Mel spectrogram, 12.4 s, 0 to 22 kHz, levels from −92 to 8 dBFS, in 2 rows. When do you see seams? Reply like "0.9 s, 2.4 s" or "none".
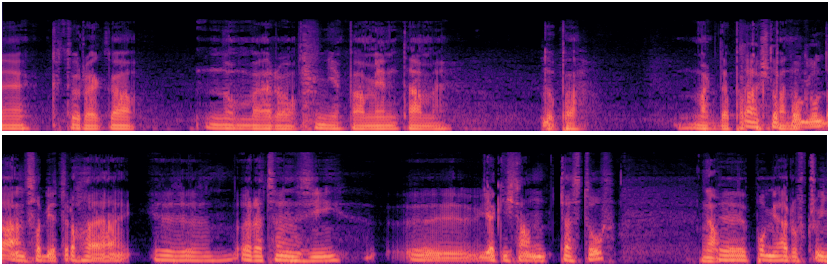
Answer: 4.1 s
